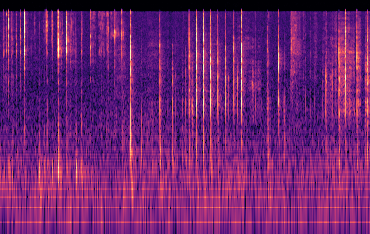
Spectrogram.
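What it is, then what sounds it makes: Plastic laptop keyboard. Long-nailed fingers type rapidly on the keys of a black plastic laptop keyboard. The result is a quick, uneven run of sharp, bright clicks and taps that die away almost instantly, at a quiet level.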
